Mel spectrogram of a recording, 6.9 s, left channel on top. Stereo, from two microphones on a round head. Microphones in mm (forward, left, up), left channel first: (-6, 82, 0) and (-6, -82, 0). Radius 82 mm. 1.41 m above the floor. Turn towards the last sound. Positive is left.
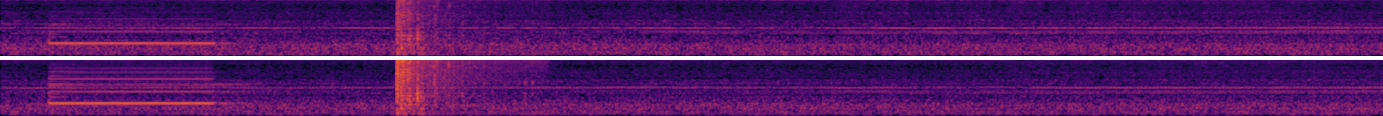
turn(degrees=-50)  # may be behind; listen again after turning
